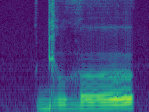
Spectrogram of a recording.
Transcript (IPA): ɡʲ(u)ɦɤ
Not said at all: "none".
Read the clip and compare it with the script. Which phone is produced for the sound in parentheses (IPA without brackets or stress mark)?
u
